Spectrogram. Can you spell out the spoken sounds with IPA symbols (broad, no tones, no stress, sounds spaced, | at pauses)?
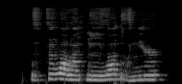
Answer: k͡p ə̤ k ə̃ β ɔ lˠ ĩ k͡p ĩ ð ɔ ɗ ɔ̤ nʲ ə˞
